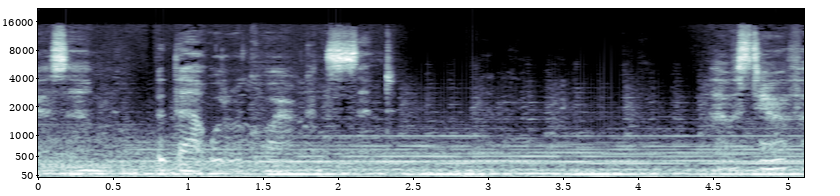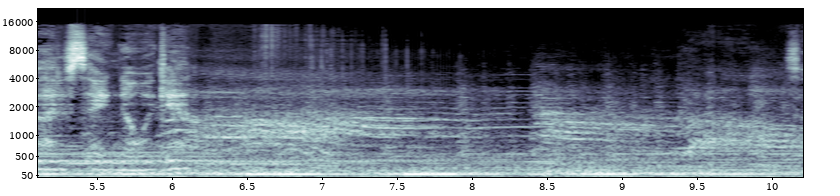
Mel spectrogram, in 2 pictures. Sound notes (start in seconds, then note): 6.4 Solomon groans; 8.3 tense music continues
